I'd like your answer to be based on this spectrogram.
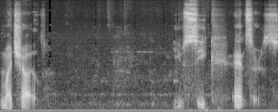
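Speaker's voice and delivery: deep, hushed, resonant thrumming whisper. A narrator voices an unseen presence speaking to a player's character, deep thrumming voice. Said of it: "you can hear this deep thrumming voice".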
